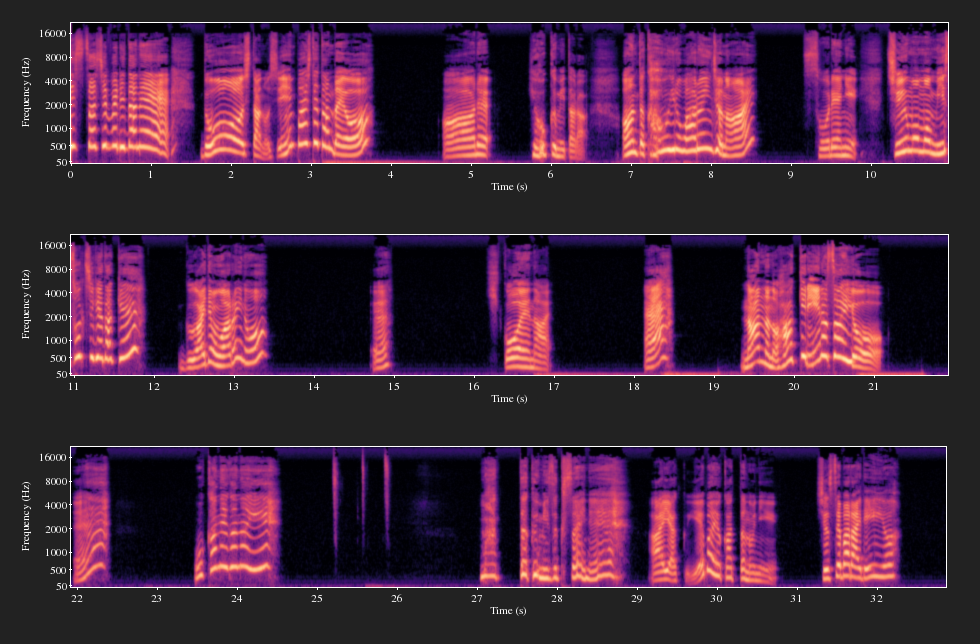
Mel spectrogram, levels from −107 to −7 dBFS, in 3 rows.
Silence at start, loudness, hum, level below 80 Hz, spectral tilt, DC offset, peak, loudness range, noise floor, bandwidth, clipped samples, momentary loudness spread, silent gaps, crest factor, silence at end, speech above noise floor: 0 s; -19 LUFS; none; -60 dBFS; -2 dB/octave; under 0.1%; 0 dBFS; 10 LU; -72 dBFS; 18 kHz; under 0.1%; 15 LU; none; 20 dB; 0.65 s; 53 dB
